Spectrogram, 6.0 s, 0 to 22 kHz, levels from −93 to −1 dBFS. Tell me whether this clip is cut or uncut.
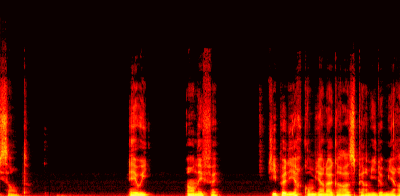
uncut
